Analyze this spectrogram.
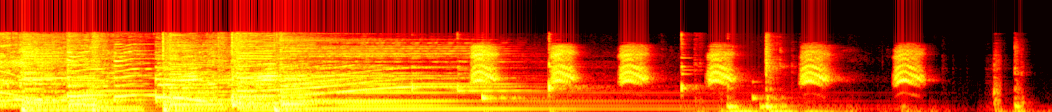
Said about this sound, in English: No, is that you being the crow? Is that you?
